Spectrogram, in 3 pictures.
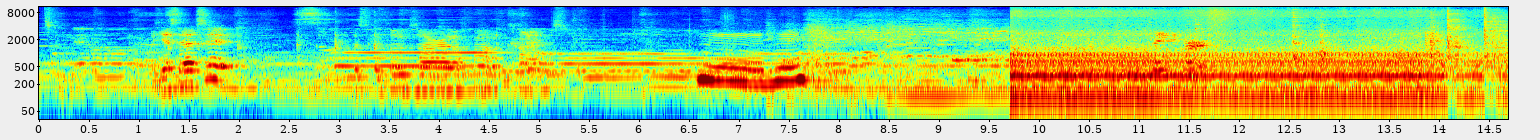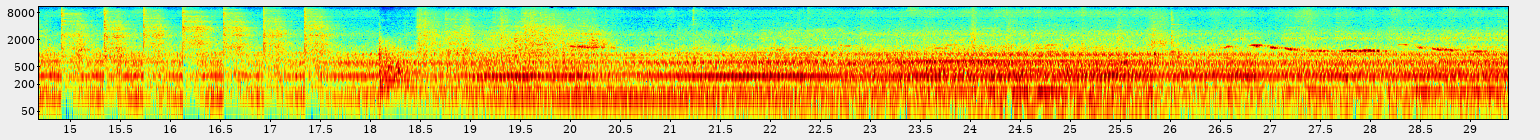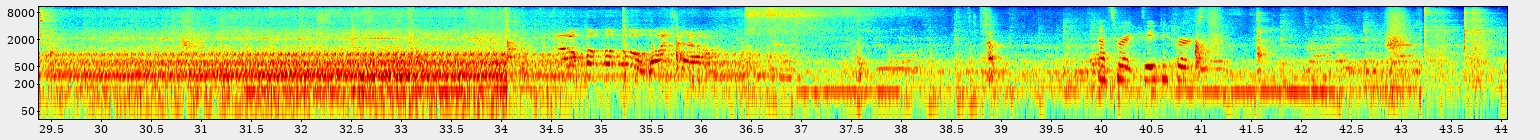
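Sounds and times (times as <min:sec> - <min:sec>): power tool cutting steel pipe: 0:09.7 - 0:26.8.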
